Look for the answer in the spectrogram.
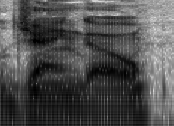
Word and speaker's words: Django: Well, the guy who owns the other one is the actor who played the original Django, who originally said, "Yeah, the D is silent," and his name is Franco Nero.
